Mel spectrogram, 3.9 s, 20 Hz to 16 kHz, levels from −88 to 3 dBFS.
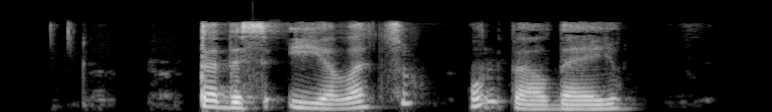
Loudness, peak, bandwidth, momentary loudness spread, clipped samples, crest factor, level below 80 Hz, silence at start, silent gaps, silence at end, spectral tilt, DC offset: -17 LUFS; 0 dBFS; 8.2 kHz; 12 LU; under 0.1%; 20 dB; -58 dBFS; 1 s; 2.29-2.33 s; 0.75 s; -3.5 dB/octave; under 0.1%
